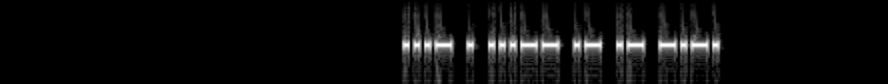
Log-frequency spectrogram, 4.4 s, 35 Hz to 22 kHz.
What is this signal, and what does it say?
Morse code, heard as a keyed tone, about 46 wpm, 700 Hz. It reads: VE3AAC
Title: DXCC-100 Call Signs - 6 Characters - Repeated 3x - 45wpm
